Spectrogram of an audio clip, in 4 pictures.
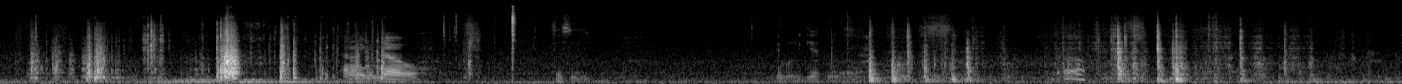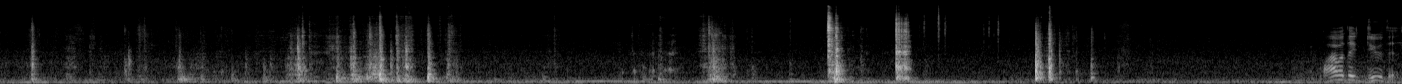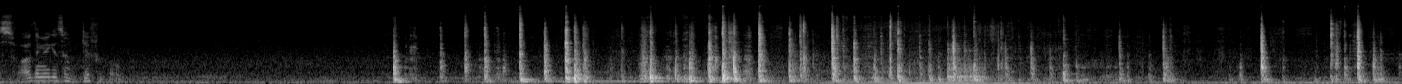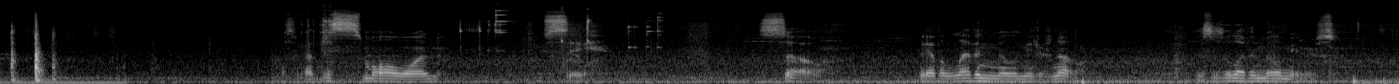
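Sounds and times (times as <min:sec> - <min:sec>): low steady hum: 0:46.3 - 0:48.8
metal tools clinking: 0:46.5 - 0:48.8.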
